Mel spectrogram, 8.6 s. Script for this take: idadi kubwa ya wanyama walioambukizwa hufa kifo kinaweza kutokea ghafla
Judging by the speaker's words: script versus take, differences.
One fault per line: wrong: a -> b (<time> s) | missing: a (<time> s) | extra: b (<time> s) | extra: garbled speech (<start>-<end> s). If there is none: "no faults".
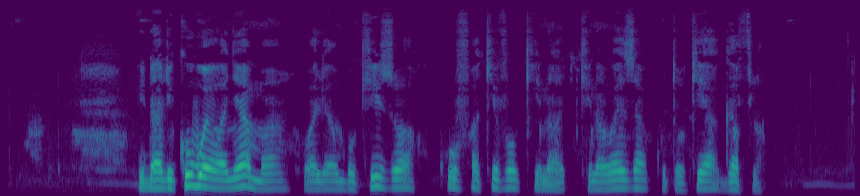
no faults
